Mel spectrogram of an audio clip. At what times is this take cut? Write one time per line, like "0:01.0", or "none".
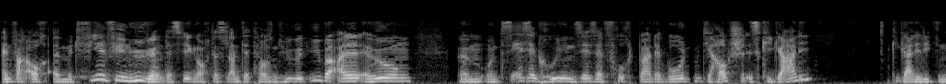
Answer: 0:06.9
